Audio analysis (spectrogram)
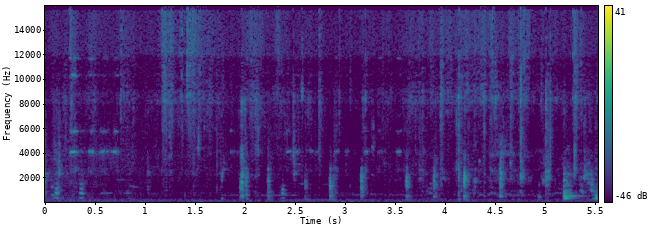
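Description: Farm chickens cluck in short, scattered bursts at a quiet distance, with sharp ticks and scratches between the calls and no talking.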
